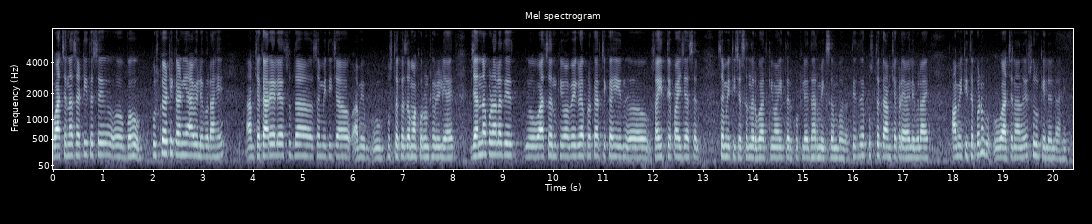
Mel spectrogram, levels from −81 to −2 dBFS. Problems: none marked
